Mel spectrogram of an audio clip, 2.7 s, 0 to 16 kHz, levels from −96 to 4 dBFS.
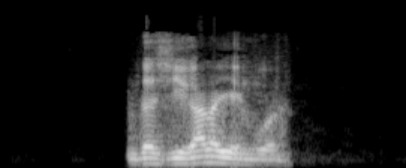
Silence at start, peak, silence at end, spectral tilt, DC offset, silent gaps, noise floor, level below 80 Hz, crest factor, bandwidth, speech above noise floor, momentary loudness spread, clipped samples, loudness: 0.85 s; 0 dBFS; 0.8 s; -6 dB/octave; under 0.1%; none; under -90 dBFS; -60 dBFS; 18 dB; 7.8 kHz; over 76 dB; 17 LU; under 0.1%; -15 LUFS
